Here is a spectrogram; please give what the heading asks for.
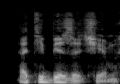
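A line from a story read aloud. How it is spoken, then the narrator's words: Snort. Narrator (Russian): хмыкнул Феникс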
